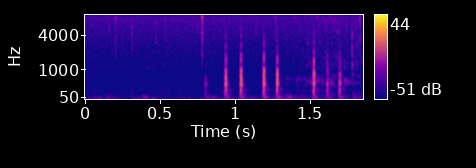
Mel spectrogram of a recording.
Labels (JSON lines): {"label": "biophony, knock", "recorder": "SoundTrap 300"}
